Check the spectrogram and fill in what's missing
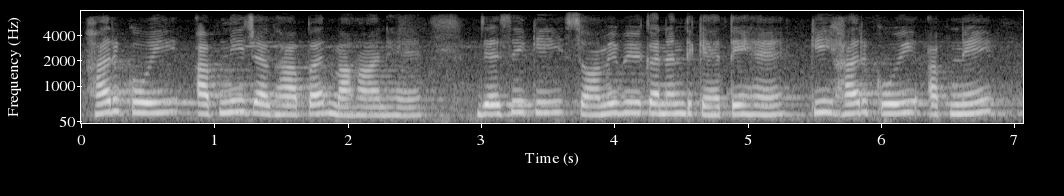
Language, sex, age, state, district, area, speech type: Hindi, female, 18-30, Madhya Pradesh, Hoshangabad, urban, spontaneous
